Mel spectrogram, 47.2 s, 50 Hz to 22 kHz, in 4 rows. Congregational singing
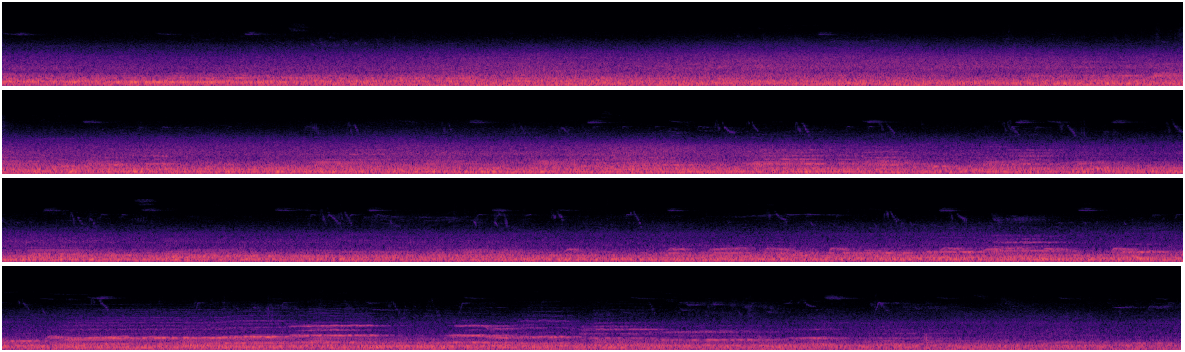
0:09.6 0:27.5, 0:28.1 0:47.2

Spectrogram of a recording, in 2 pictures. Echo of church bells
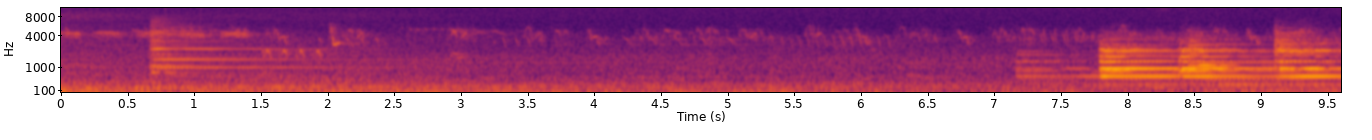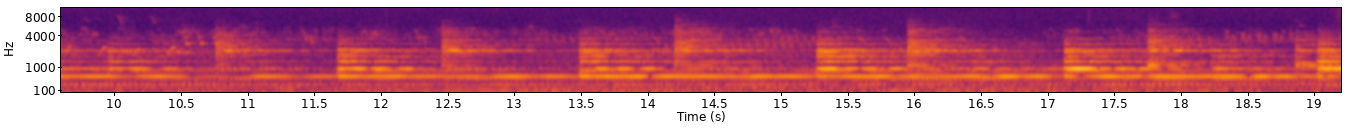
0:00.6 0:02.3, 0:07.0 0:19.2

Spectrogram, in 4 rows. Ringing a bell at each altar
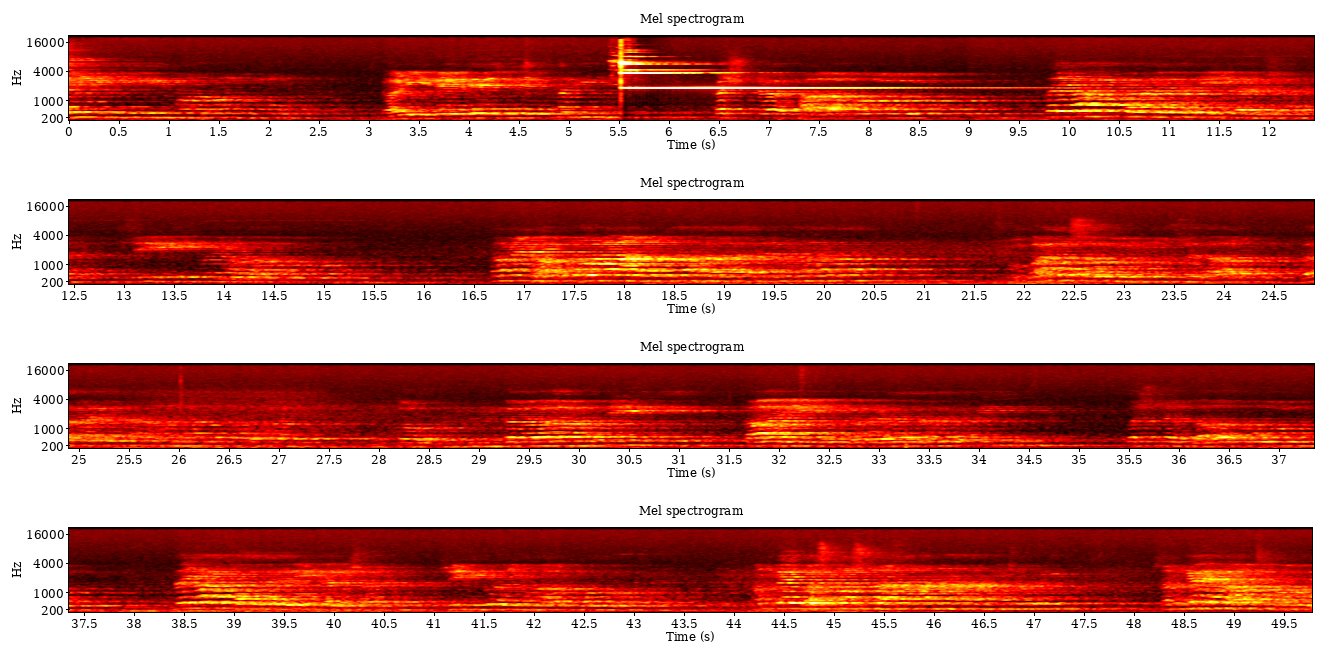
0:05.4 0:12.6

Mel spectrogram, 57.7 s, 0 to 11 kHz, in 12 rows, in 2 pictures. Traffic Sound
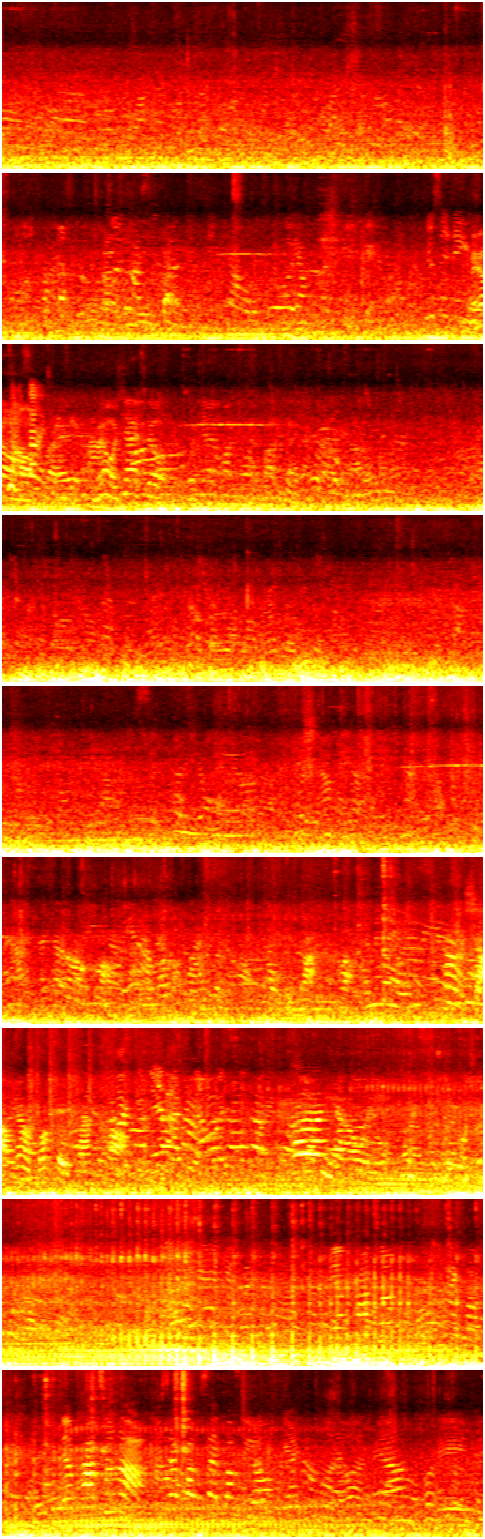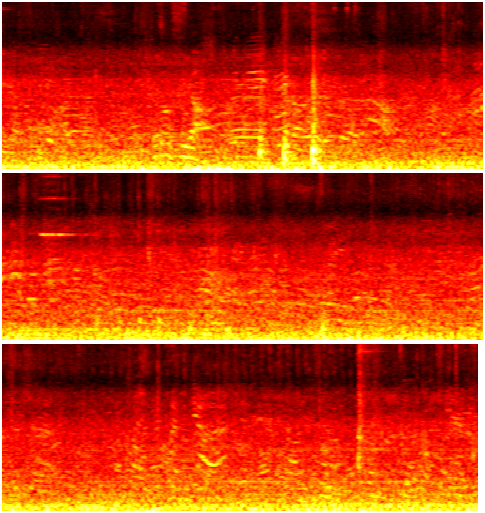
0:17.7 0:42.6

